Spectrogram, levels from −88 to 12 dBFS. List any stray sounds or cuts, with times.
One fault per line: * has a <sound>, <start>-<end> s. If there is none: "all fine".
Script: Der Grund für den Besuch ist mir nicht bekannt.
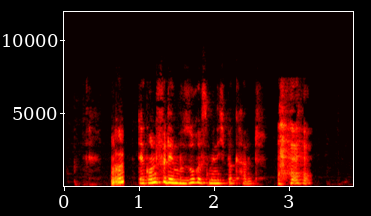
* has a laugh, 0.6-0.8 s
* has a laugh, 2.8-3.3 s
